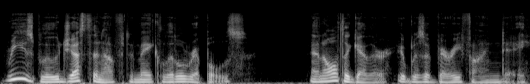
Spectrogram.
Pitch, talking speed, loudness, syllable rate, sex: 120 Hz, 190 wpm, -19 LUFS, 5.4 syllables/s, male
